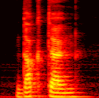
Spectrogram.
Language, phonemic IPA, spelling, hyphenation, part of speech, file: Dutch, /ˈdɑktœy̯n/, daktuin, dak‧tuin, noun, Nl-daktuin.ogg
- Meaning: roof garden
